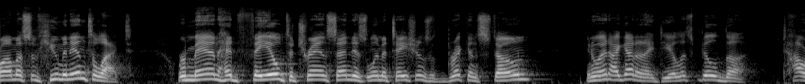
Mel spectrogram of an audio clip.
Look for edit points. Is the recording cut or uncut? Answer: uncut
